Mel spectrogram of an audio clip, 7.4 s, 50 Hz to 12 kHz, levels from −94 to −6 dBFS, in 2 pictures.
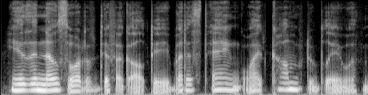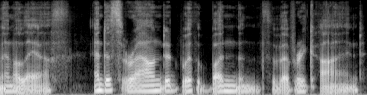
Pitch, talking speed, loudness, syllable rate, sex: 170 Hz, 180 wpm, -20 LUFS, 5.6 syllables/s, female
